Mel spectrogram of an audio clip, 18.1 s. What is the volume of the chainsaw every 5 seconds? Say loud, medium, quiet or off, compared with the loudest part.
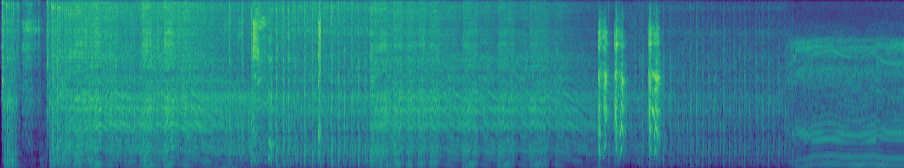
loud, loud, medium, medium.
